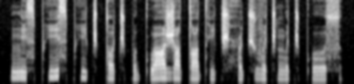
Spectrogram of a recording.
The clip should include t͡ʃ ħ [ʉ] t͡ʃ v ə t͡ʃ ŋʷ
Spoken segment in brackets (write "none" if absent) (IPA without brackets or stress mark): ʉ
